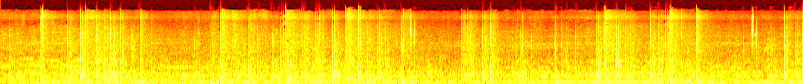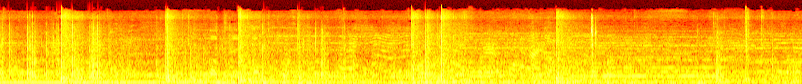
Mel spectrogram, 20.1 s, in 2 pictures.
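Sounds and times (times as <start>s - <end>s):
fireworks bursting and crackling: 0.0s - 20.0s
music playing: 0.0s - 20.0s.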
